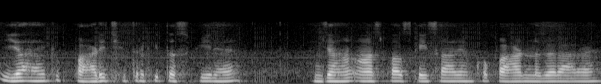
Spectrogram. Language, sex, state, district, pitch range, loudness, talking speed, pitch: Hindi, male, Chhattisgarh, Sukma, 145-160 Hz, -19 LUFS, 200 wpm, 150 Hz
